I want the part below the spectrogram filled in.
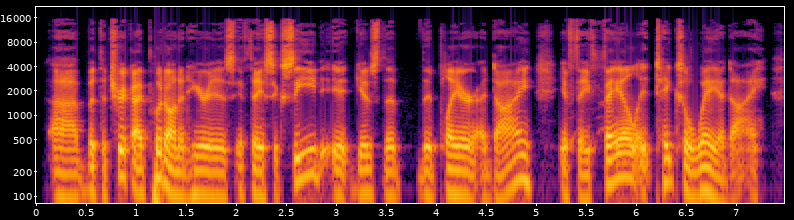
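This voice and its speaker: A man with an Indiana accent at a moderate pace, hardly any pauses, in a dry, close sound with no echo. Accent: Midwestern US (Indiana). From US Midwest. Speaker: podcast host.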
